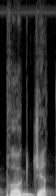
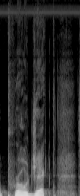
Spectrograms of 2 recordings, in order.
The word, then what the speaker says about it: Arca Progjet: Alors, ce que vous venez d'entendre, c'est un nouveau groupe italien du nom de Arca Progjet. J'ai bien dit Progjet et non pas Project. Ça s'écrit P-R-O-G-J-E-T.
